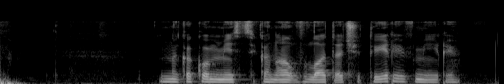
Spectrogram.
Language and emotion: Russian, neutral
